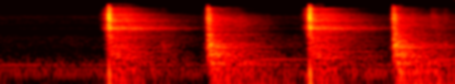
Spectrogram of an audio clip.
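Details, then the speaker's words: Car with new QuickCar wiring: four sharp clicks about half a second apart on a quiet background, the brake switch shutting off cleanly. Everything is working as it should. "Brake shut off. We can listen for the click."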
